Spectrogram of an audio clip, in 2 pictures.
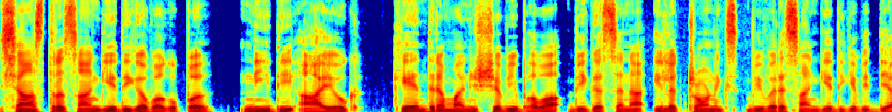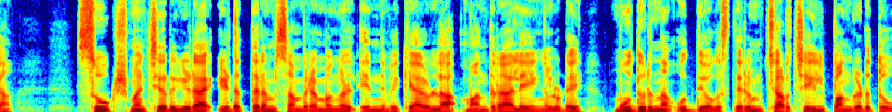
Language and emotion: Malayalam, neutral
